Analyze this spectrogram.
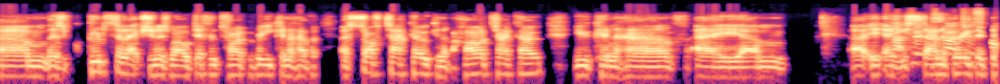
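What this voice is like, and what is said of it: Wiltshire English accent. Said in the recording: “Soft tackle and hard tackle in a Wiltshire accent.”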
